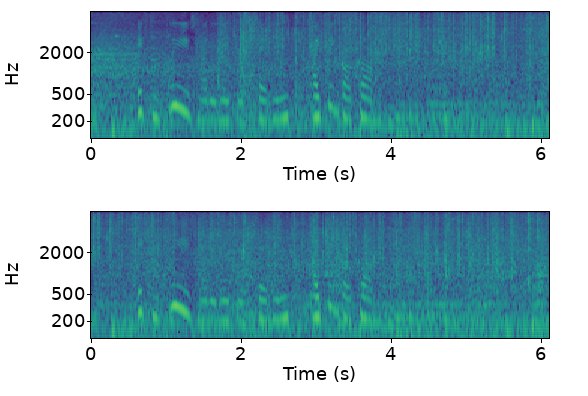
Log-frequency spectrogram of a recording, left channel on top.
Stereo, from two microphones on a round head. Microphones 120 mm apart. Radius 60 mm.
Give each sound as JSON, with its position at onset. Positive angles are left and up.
{"t": 0.6, "sound": "a woman speaking", "side_deg": 25}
